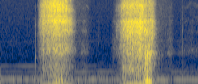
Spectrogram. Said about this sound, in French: Et alors que tu restes interdite devant la scène, tu vas entendre un reniflement.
